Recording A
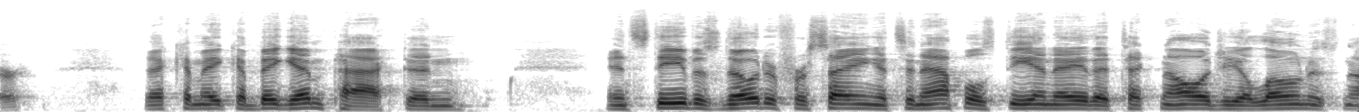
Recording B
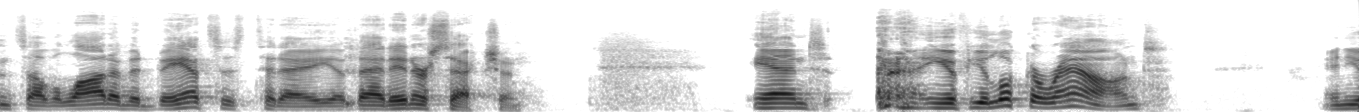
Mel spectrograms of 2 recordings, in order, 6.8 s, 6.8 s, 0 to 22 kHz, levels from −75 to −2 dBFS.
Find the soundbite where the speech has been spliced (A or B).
B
